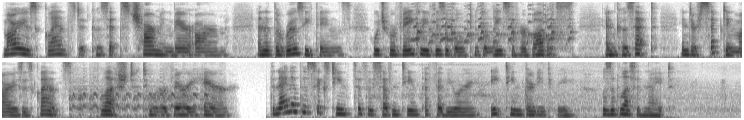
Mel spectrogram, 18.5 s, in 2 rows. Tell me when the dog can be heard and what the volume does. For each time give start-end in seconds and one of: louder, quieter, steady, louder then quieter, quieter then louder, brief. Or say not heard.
not heard.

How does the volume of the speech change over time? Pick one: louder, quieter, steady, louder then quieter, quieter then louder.
steady.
